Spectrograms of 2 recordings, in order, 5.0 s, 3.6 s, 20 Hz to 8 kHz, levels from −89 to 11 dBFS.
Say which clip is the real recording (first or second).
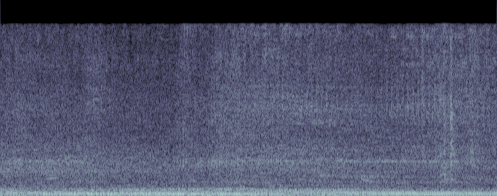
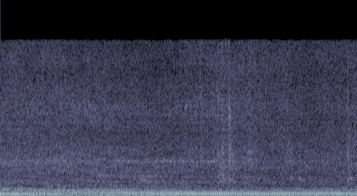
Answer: first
